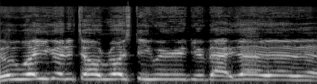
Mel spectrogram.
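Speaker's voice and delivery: very high-pitched, whiny, crying wail. Retelling what a brother said when caught backstage: imitating someone crying out. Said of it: "and he cried".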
